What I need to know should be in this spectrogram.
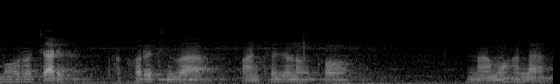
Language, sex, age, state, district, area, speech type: Odia, male, 30-45, Odisha, Subarnapur, urban, spontaneous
